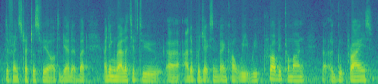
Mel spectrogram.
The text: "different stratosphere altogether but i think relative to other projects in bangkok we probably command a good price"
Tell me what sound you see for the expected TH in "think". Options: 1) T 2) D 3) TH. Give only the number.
1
